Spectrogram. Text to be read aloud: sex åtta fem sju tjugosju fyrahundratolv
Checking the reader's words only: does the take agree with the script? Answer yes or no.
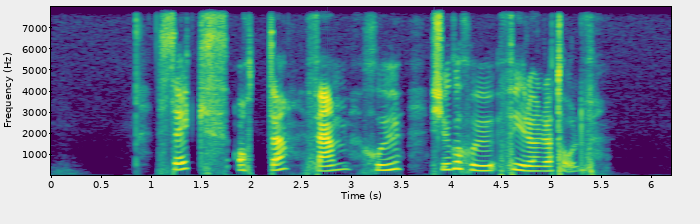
yes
